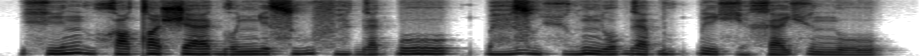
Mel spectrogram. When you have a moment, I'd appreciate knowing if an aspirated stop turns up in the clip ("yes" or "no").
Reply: no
